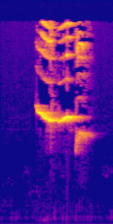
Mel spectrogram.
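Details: Single clear whistled phrase from an orange-headed thrush, a provoking ngeplong song meant to draw rivals: a long steady note that breaks into a lower, falling slur, under a second in all, with no other sounds.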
